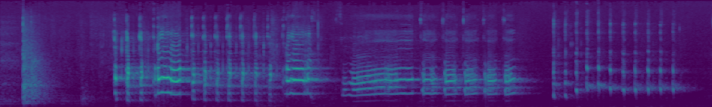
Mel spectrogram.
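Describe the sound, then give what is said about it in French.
A voice imitates a hen cackling after laying an egg: loud bursts of rapid clucks rising into drawn-out squawks, repeated in several rhythmic runs with brief pauses between them. “Je vais commencer par la poule qui a fait l'œuf.”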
